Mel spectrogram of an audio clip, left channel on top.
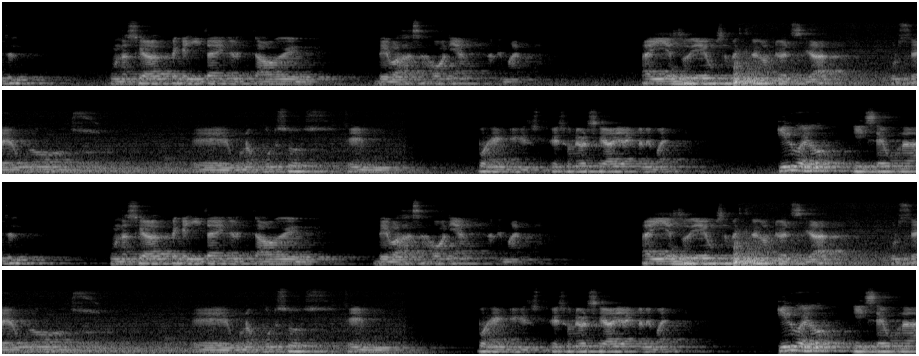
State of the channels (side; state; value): left; noise; rumble, 24 dB below the sound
